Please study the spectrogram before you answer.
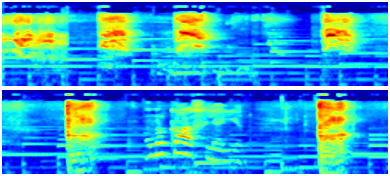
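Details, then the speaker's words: Dog repeatedly coughing harshly and unable to clear its throat, as if something is stuck in it, over soft music. "Собака откашливается и не может откашляться. Как будто бы что-то в горле находится."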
